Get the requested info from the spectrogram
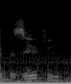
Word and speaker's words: bouzouki: I know you also play bouzouki.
